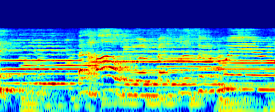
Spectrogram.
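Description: Male singer holding long notes with a wavering vibrato over live acoustic band accompaniment, with bass notes moving underneath.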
